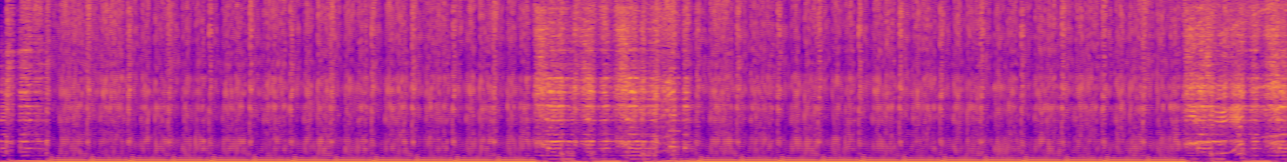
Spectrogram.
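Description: Electronic dance music with heavy bass played very loud through a truck-mounted DJ speaker system, on a steady beat of about four pulses a second. The bass drops out briefly about halfway through, comes back in, and cuts off suddenly near the end.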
